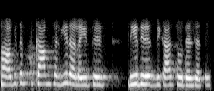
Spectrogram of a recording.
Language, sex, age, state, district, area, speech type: Maithili, female, 45-60, Bihar, Sitamarhi, urban, conversation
